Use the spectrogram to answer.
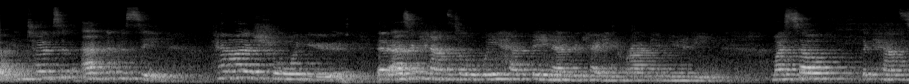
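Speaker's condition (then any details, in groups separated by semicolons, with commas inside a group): No condition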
